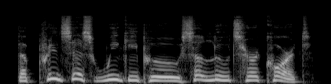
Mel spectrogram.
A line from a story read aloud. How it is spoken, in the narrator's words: cried to them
